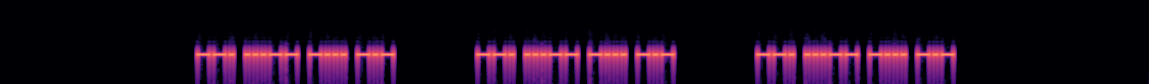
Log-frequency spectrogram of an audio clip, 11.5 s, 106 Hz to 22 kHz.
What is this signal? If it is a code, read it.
Morse code, heard as a keyed tone, about 30 wpm, 700 Hz. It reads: G3BK G3BK G3BK
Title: DXCC-100 Call Signs - 4 Characters - Repeated 3x - 30wpm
